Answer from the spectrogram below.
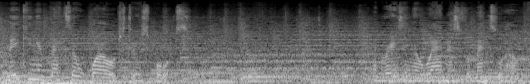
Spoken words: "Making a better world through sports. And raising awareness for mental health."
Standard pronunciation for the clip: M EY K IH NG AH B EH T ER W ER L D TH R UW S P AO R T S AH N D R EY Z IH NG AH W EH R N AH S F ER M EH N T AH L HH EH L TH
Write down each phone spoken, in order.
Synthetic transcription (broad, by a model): M EY K IH NG AH B EH T ER W ER L D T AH S P AO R T S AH N R EY Z IH NG AH W EH R N AH S F ER M EH N T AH L HH EH L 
